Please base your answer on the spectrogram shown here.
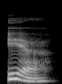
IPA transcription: ɪə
